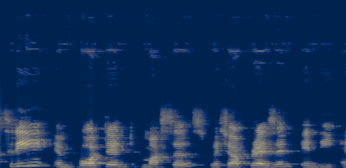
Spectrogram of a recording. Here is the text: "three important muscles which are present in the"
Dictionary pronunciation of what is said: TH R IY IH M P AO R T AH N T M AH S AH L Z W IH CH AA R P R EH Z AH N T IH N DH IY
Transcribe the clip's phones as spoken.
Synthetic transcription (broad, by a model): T R IY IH M P AO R T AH N T M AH S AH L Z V IH CH AA R P R EH Z AH N T IH N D IY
